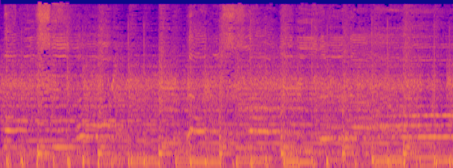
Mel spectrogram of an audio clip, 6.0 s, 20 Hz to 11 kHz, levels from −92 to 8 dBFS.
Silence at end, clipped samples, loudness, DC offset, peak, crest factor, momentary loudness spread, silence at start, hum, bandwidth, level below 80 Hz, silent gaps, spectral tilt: 0 s; under 0.1%; -21 LUFS; under 0.1%; -8 dBFS; 14 dB; 3 LU; 0 s; none; 11 kHz; -34 dBFS; none; -3.5 dB/octave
